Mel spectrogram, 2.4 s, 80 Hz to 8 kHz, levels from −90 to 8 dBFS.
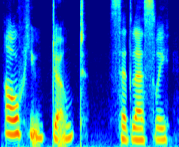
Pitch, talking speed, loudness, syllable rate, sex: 210 Hz, 125 wpm, -19 LUFS, 3.4 syllables/s, female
